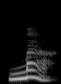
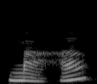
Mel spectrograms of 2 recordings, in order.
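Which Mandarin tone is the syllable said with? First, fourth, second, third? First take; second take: fourth; third. First: It is said with the fourth tone. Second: It is said with the third tone. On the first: "c'est le quatrième ton" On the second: "C'est le troisième ton. Ça, c'est très clair parce que ça descend et ça remonte après"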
